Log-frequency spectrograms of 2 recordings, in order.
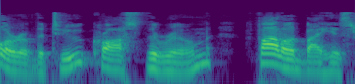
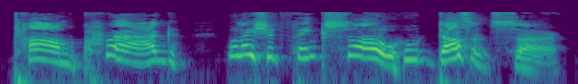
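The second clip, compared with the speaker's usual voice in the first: high, loud amused disbelief; amused scoff; 12 semitones higher, 4 dB louder, slower than usual. Acted. Tall gentleman amused at the question. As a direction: scoff cheerfully.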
